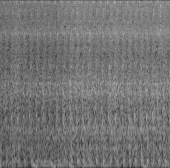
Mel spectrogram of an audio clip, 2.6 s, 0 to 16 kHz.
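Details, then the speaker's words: Raider 167cc with 66mm bore and 28mm Keihin carb, steel bore in break-in, pipe leak covered: low steady idle, soft even exhaust beat, no ticking or knocking; quiet, healthy normal idle. "So takpan ko to. Tahimik na tahimik yung makina."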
